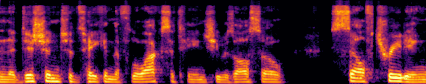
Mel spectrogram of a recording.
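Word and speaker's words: fluoxetine: extine I have difficulty with that as well fluoxitine fluoxitine thank you yes I'll say it wrong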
